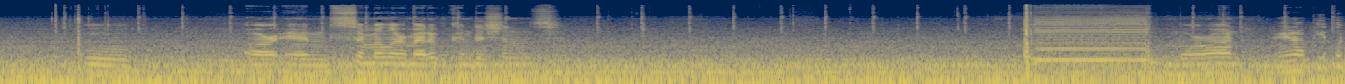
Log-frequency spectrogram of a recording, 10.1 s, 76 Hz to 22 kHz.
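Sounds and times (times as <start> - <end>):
engine and road rumble in car: 0.0 - 10.0
car horn: 7.6 - 8.8.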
